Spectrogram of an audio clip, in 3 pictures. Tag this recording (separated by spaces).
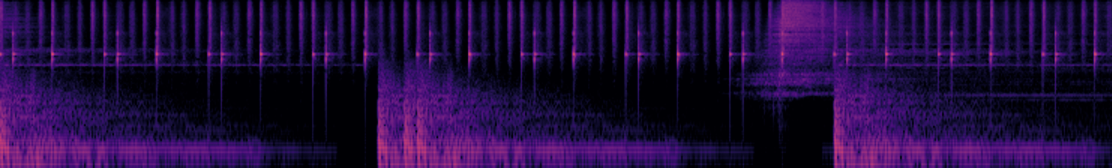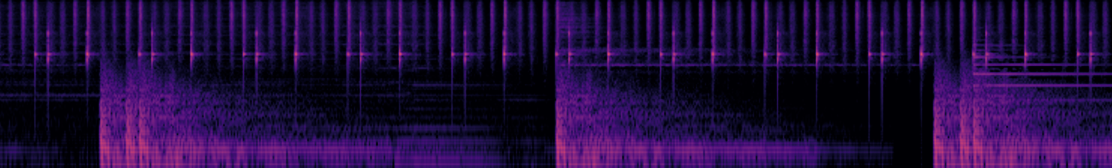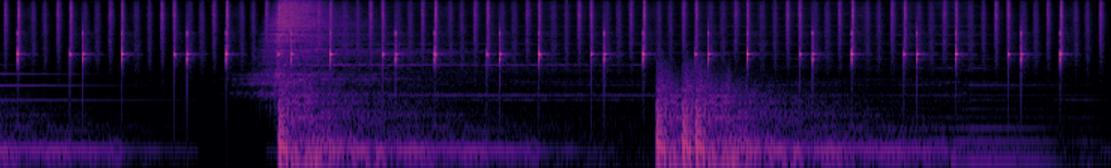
cowboy loop spy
